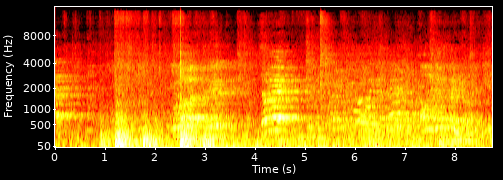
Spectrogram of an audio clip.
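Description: Heavy thuds of bodies and feet landing on the competition mat as two aikido randori competitors grapple, three loud ones between about one and two and a half seconds in, echoing in a large hall. Voices call out just after the thuds.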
